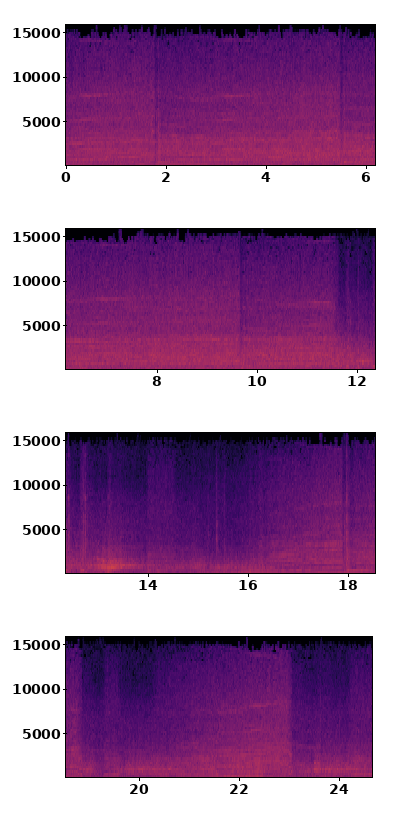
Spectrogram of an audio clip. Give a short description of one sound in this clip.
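A racing car engine whines at high revs, rising through the gears and dropping on downshifts.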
